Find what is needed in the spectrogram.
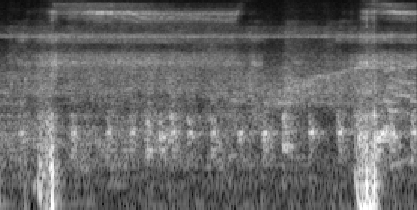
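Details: Woman (mother) snoring comfortably during a daytime nap.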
